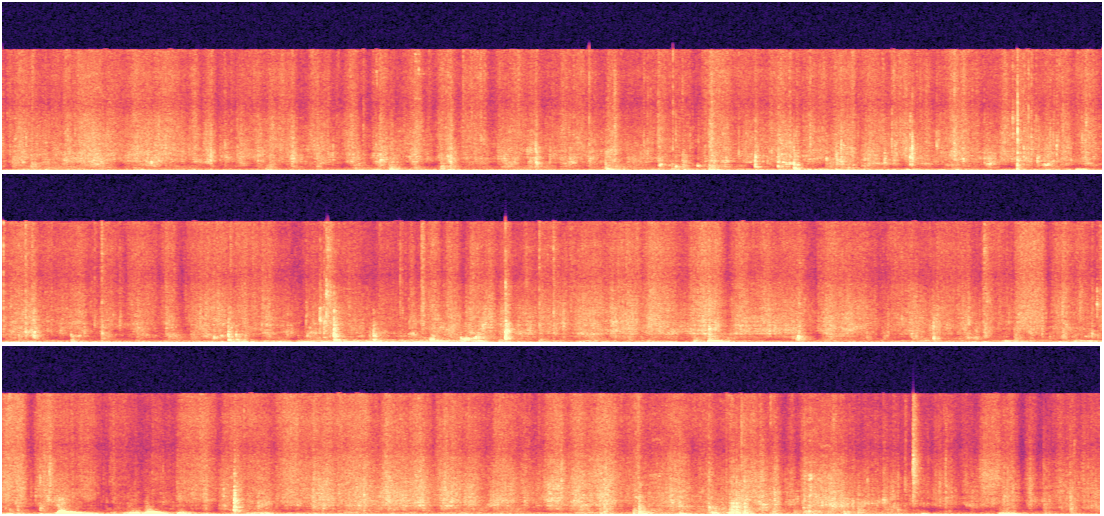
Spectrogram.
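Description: Hands rubbing shampoo lather into a wet dog's coat: soft, steady squishing and rubbing. A short, loud thump comes about three-quarters of the way through, with a couple of smaller ones just after it and one a few seconds before.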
